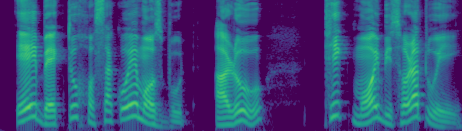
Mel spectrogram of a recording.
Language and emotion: Assamese, happy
